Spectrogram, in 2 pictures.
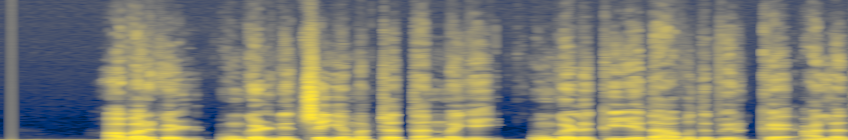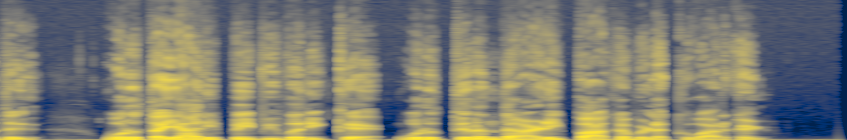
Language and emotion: Tamil, neutral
